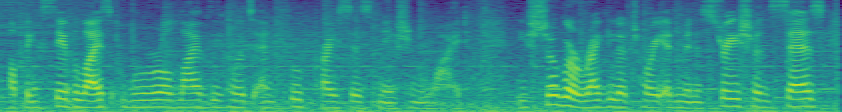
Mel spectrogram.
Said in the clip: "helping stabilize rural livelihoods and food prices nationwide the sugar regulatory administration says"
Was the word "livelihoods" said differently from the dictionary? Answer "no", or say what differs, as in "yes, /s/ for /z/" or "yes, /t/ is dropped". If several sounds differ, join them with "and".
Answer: no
